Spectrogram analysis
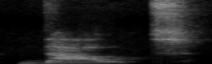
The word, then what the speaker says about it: doubt: good also good word doubt although there is a b over there a letter B you don't pronounce the letter B okay you say doubt I doubt that so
